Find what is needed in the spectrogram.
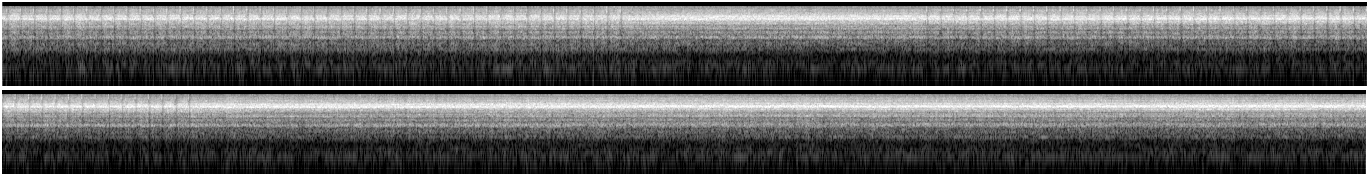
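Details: Dental laser running during laser-assisted root canal on a lower bicuspid, used for access, caries removal, debridement and decontamination: continuous hissing, airy whine with faint rapid pulsing.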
